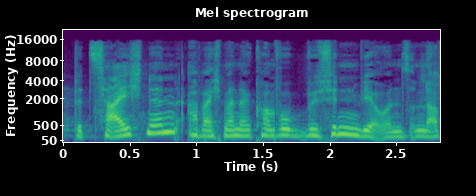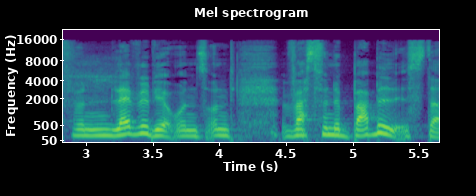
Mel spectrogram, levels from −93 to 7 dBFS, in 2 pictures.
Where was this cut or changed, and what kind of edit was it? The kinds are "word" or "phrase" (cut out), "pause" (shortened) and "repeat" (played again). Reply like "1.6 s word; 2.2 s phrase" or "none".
1.6 s word; 2.8 s word; 3.5 s word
